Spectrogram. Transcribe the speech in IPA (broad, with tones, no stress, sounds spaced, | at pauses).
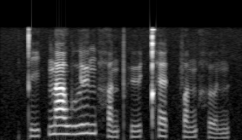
t̪ iː˨˥ k̚ n̪ aː˥ w l yː˥ ŋ h ɐ˨ n pʰ yː˨˥ t̚ pʰ ɛː˧ k̚ f ɐ˨˥ ŋ h ɵ˨˧ n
